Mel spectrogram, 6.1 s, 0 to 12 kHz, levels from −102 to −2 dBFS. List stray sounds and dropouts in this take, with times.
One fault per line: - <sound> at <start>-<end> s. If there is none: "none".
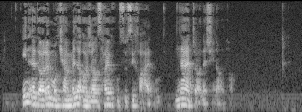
none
